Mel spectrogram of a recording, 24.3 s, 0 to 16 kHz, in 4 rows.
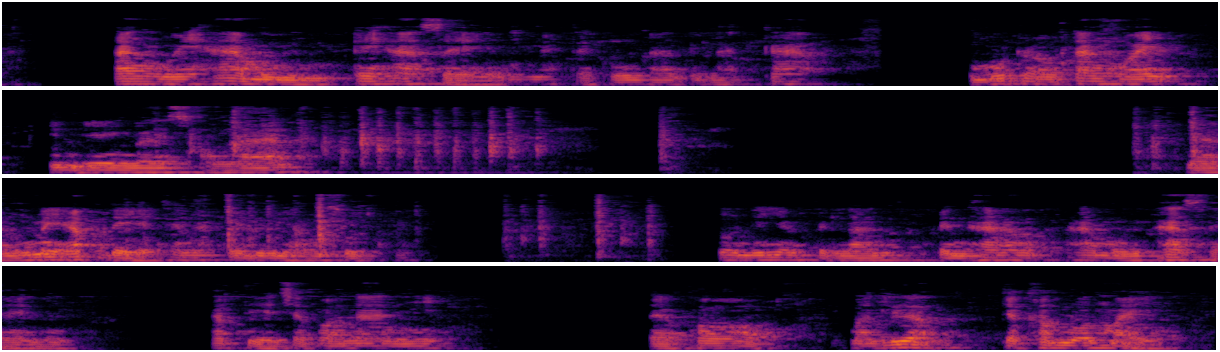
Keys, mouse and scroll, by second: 0.7 click, 1.7-6.2 drag, 5.3 0, 6.8-8.6 typing, 9.3 Return, 12.0 ctrl+Right, 12.7 ctrl+Right, 13.0 ctrl+Right, 13.3 ctrl+Right, 13.5 ctrl+Right, 13.8 ctrl+Right, 14.5 Right, 14.6 Right, 14.8 Right, 15.1 Right, 15.5 Right, 19.4-20.6 drag, 22.3 click.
